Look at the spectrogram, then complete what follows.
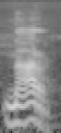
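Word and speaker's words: נער: La palabra niño es la palabra Nahar y se escribe N-A-A-R y quiere decir un jovencito entre 17 y 18 años.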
